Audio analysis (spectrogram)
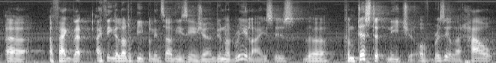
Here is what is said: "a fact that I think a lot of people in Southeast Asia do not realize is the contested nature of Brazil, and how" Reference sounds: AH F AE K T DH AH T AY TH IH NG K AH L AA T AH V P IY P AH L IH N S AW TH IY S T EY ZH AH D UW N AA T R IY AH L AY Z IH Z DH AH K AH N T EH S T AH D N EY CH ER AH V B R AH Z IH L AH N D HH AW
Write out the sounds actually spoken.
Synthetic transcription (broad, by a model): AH F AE K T DH AH T AY TH IH NG K AH L AA T AH V P IY P L IH N S AW TH IY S EY ZH AH D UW N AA T R IY AH L AY Z IH Z DH AH K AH N T EH S T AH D N EY CH ER AH V B R AH Z IH L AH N HH AW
